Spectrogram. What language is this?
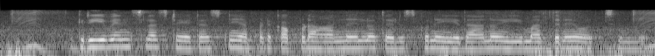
Telugu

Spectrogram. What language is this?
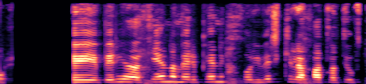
Icelandic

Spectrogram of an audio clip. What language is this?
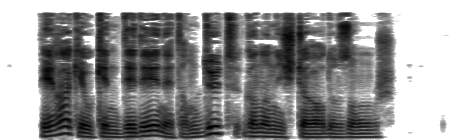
Breton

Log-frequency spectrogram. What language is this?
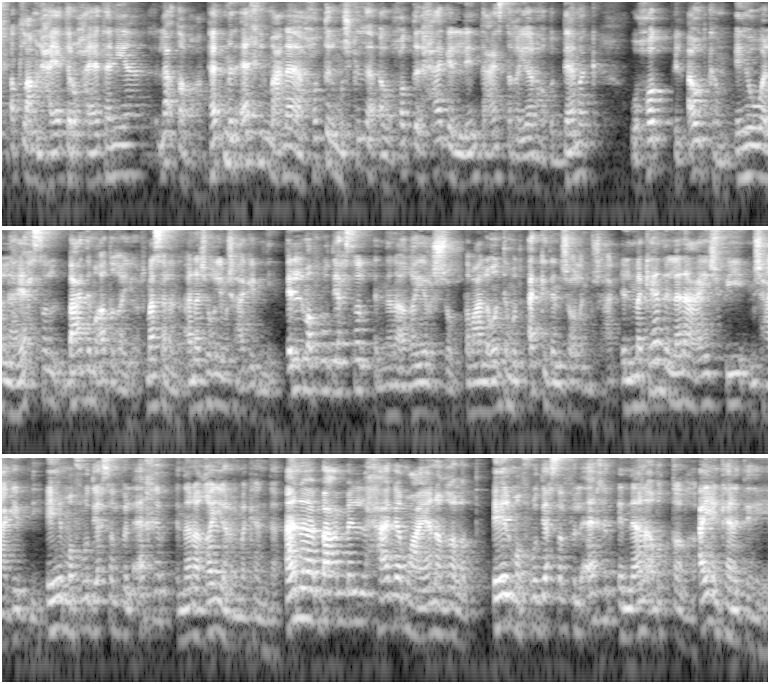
Arabic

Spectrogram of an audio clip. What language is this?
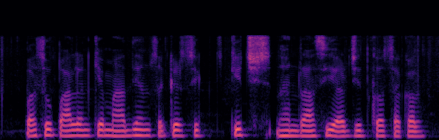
Maithili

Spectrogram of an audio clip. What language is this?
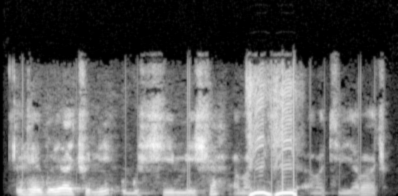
Kinyarwanda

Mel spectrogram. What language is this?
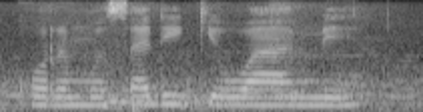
Tswana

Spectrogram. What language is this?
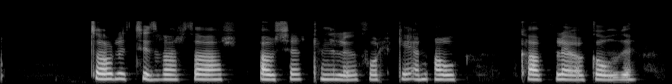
Icelandic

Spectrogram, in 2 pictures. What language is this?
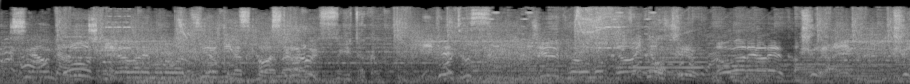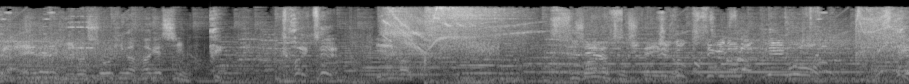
Japanese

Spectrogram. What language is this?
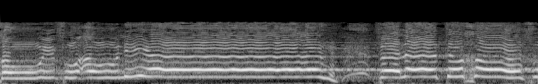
Arabic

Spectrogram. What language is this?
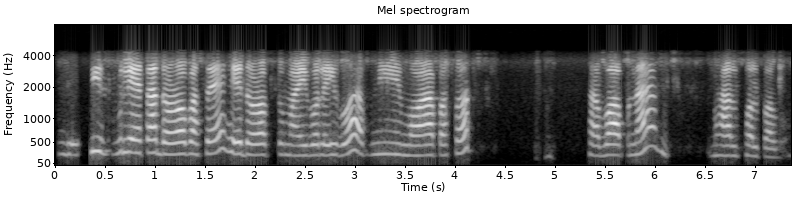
Assamese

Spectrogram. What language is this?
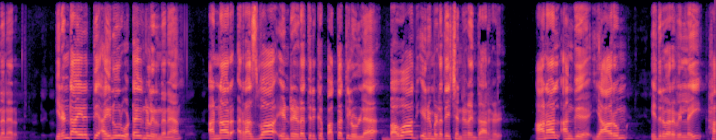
Tamil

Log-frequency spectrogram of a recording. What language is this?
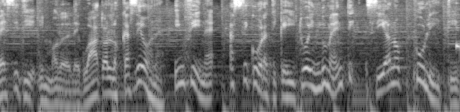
Italian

